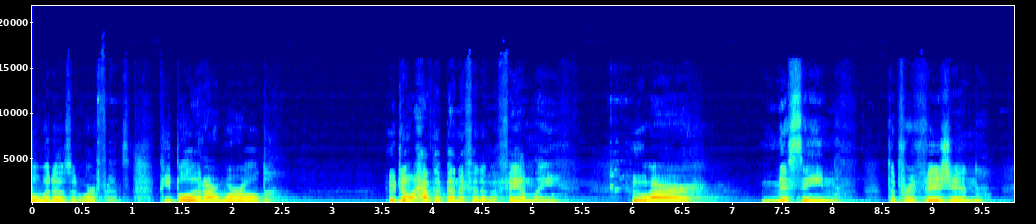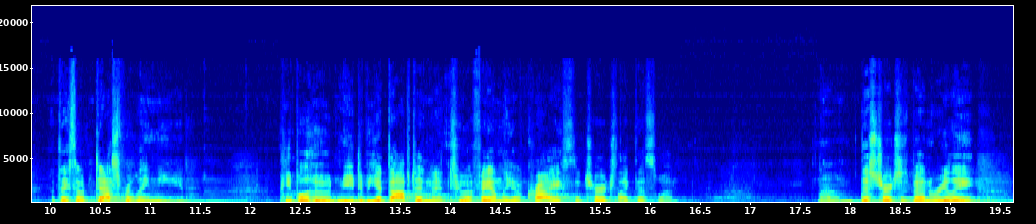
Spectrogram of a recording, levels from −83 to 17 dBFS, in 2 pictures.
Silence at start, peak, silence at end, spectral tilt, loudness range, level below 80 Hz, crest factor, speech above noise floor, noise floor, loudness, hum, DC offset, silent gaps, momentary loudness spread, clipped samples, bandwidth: 0 s; -4 dBFS; 0.1 s; -6 dB/octave; 5 LU; -74 dBFS; 18 dB; 37 dB; -59 dBFS; -22 LUFS; 60 Hz at -60 dBFS; under 0.1%; none; 17 LU; under 0.1%; 16 kHz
